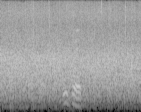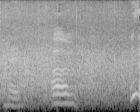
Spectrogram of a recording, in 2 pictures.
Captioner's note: applause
